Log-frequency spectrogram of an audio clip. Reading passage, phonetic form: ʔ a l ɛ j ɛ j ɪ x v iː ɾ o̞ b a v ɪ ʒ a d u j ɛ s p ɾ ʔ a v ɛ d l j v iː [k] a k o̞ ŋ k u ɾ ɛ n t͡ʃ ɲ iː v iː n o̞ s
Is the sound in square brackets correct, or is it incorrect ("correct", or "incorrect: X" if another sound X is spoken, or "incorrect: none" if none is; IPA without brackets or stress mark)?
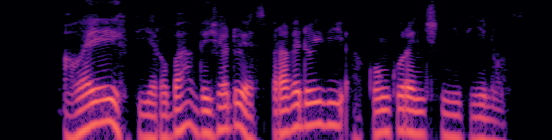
incorrect: ʔ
